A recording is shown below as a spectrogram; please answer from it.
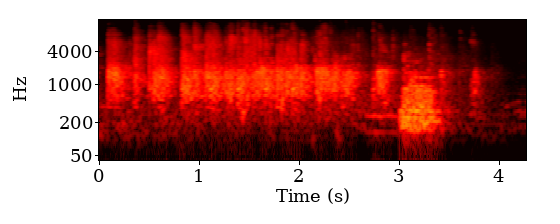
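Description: Audience applause, a dense clatter of many hands that dies away just before the end, with a brief low-pitched sound about three seconds in.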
